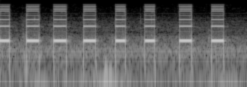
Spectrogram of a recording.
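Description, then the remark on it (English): A quick run of about nine short electronic telephone dialing beeps, evenly spaced and steady in pitch, clear with no voices, as a call is placed from the WUSB Stony Brook radio studio. “We're going to try to call him.”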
